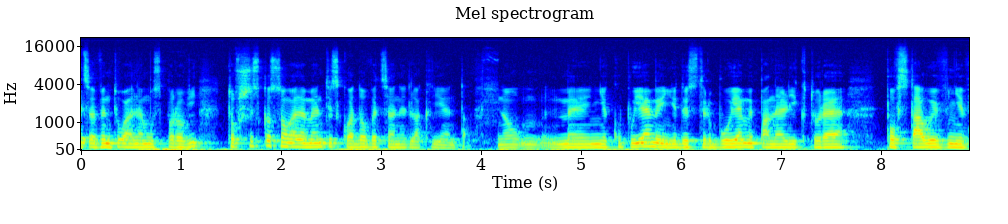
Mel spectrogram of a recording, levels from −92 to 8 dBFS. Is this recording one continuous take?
no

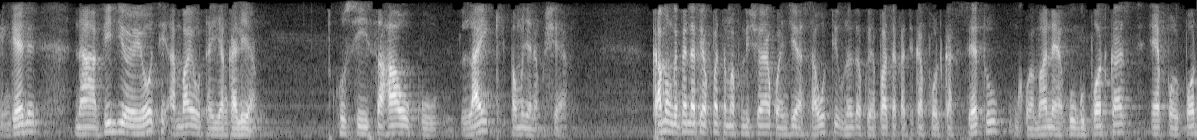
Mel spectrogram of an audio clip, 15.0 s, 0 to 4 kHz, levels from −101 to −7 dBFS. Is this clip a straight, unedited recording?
yes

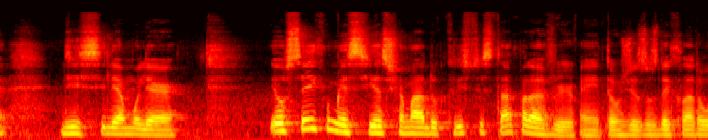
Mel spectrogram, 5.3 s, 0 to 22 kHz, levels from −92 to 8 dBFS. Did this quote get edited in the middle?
yes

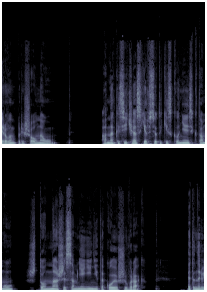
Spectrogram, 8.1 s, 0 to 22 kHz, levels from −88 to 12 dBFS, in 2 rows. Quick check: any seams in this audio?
no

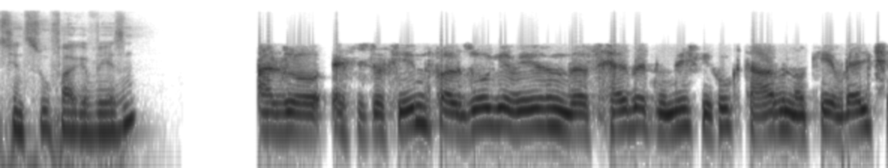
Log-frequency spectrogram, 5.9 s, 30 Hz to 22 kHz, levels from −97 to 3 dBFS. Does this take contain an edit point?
no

